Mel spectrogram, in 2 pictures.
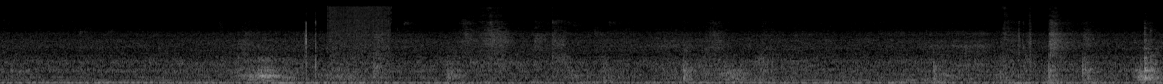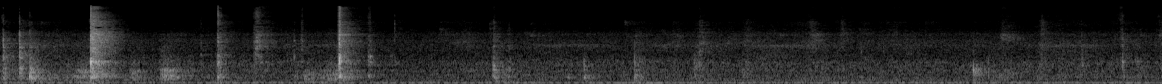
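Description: From 3.27 to 3.90 s there is an unreliable data bit: one line in the digital path is marginal, so its bit comes out wrong in a random share of samples across that stretch. Each wrong bit offsets the sample by the same fixed amount, producing a spike of identical size wherever it lands. Together these spikes form a steady crackle or fizz laid over the sound for about 0.6 s.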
